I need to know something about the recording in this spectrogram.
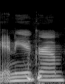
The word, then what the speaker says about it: Enneagram: And for those who are maybe unfamiliar, and I hope I am pronouncing it correctly, Enneagram?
